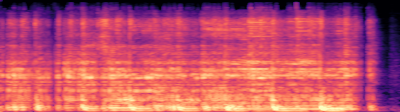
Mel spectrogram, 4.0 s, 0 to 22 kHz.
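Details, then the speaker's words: Vintage BGW Model 100 power amp, one channel on test with voltage being raised: loud but harsh, buzzy, ragged output with a pulsing low end and no DC offset; owner suspects a shorted output device, as distortion lessens at higher volume. "I'm about willing to bet one of these outputs is has shorted and uh I'm only getting part of the signal and the more I turn the volume up it seems like the more bias it has because the I get less and less Distortion"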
